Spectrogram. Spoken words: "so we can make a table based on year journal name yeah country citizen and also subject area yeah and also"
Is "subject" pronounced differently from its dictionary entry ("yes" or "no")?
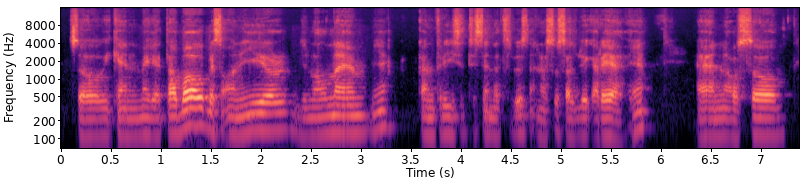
yes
